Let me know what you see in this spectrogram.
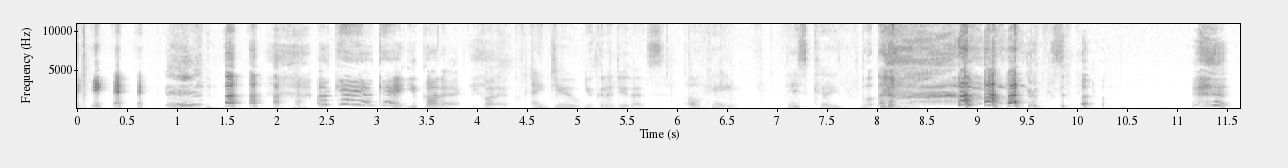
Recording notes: Apologies for the audio interference - we had some technical difficulties but I edited it out the best I could!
